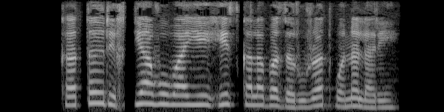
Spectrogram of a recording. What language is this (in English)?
Pashto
